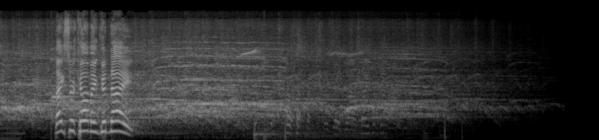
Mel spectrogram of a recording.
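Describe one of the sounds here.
A crowd cheers and shouts loudly in a large hall, then fades away.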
